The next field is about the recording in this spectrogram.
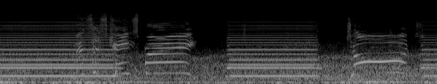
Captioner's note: continues to honk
